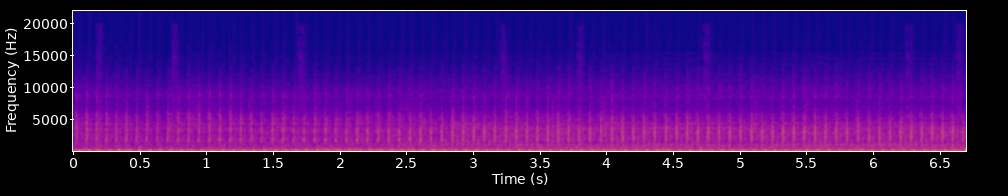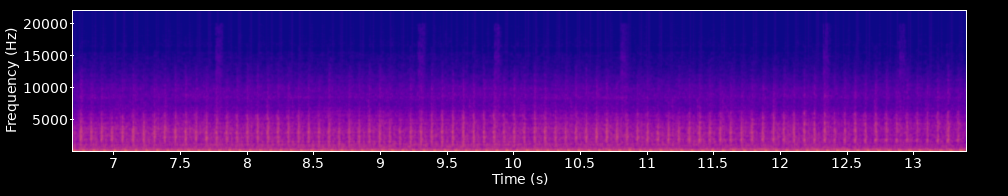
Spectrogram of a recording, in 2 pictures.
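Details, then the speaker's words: Yamaha Mio i125 (M3) scooter that ran dry of oil, heard at idle before teardown: a regular hard bottom-end tapping at about three per second over the engine note. Mechanic suspects the connecting rod since it did not smoke; not confirmed. "Pero ang sa mga ganitong senaryo, ang una kong hinala dito is connecting rod, no, kasi hindi naman siya umusok, baka connecting rod yung may tama nito."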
